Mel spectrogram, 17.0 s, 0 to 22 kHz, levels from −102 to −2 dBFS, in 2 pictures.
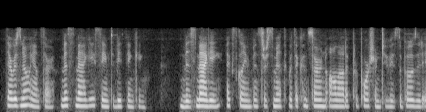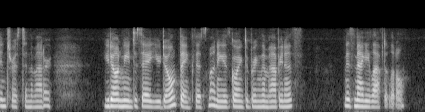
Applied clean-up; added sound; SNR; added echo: none; none; none; none.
